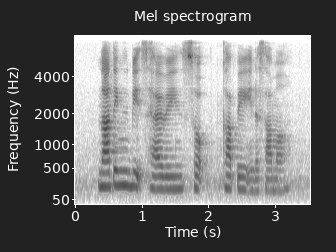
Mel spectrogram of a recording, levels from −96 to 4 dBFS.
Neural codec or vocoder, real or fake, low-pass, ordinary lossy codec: none; real; 7.2 kHz; none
